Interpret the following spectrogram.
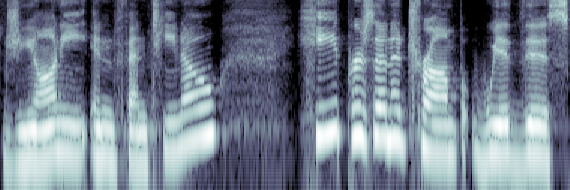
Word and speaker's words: Gianni Infantino: The FIFA president, his name, I believe, is pronounced Gianni Infantino.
